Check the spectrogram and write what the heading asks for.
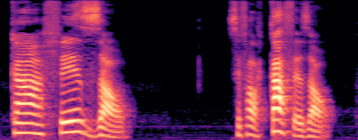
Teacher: Então, já deu para identificar que a sílaba tônica é a última.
